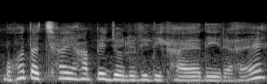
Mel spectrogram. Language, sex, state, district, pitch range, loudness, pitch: Hindi, female, Chhattisgarh, Raipur, 185-260 Hz, -16 LUFS, 210 Hz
